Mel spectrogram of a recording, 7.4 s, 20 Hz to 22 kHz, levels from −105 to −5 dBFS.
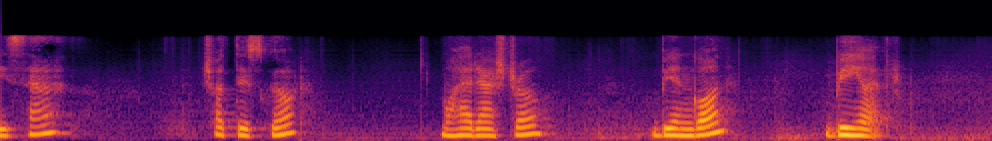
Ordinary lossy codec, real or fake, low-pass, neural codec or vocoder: none; fake; none; codec, 16 kHz, 0.5 kbps, X-Codec, WavLM features, trained on Multilingual LibriSpeech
